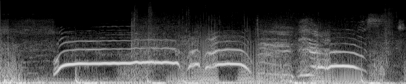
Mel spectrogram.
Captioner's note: yelling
